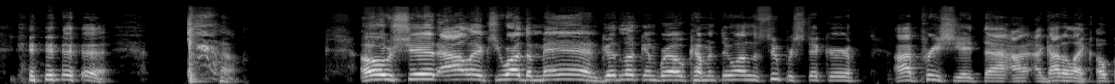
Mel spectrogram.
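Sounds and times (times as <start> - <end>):
laughter: 0.1 - 1.1
speech: 0.1 - 2.5, 3.6 - 11.1
person coughing and clearing throat: 1.9 - 2.4.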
